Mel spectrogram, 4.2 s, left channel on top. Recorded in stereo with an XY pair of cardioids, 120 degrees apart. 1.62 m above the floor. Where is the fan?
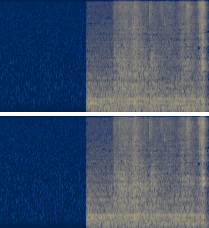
I don't hear a fan.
